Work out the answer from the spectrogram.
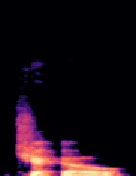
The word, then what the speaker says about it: Chico: more exciting but um it is pronounced Cho uh by those in the know and you can hear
